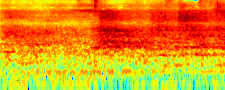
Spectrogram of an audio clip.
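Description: A hockey stick clacks against a puck.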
